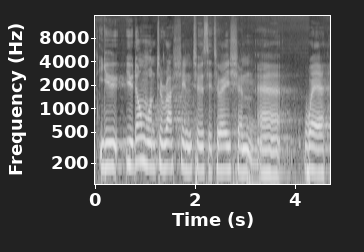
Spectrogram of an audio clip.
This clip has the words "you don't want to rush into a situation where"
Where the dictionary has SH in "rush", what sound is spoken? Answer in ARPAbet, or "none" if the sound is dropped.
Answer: SH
